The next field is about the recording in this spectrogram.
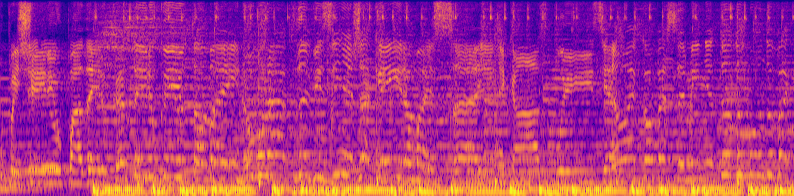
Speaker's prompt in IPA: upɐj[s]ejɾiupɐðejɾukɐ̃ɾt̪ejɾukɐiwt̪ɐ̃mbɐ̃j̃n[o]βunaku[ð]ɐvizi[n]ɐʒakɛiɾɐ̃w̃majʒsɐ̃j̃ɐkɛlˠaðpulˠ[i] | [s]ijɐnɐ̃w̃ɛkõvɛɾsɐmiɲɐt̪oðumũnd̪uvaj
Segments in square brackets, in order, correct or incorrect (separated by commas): incorrect, incorrect, correct, incorrect, correct, correct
